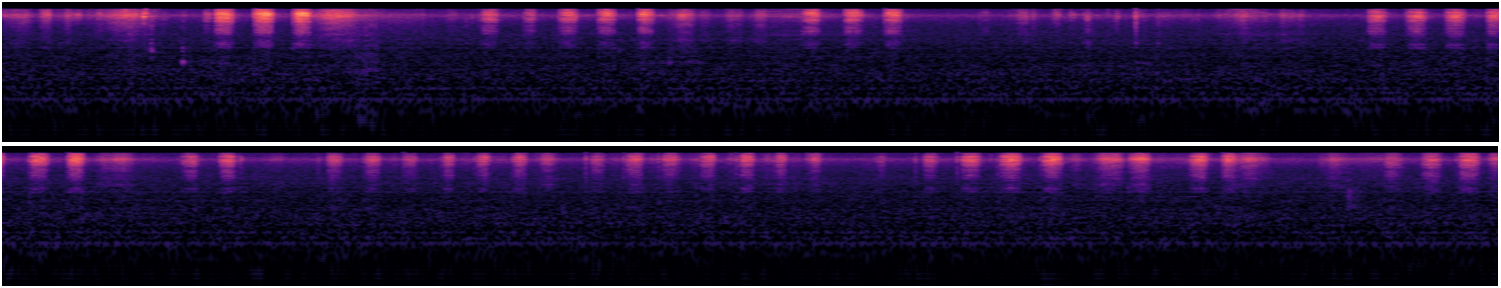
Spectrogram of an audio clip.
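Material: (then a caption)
Paper. A pencil held low scratches strokes near the bottom of a drawing on the white paper page of a spiral sketchbook. Quick bursts of bright, papery scratching come in clusters over a quiet, steady low hum.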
